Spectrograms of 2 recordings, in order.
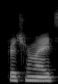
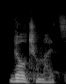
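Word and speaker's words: Viltrumites: Maybe he made a deal with the vitram vitrammites that like viltrrammites.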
